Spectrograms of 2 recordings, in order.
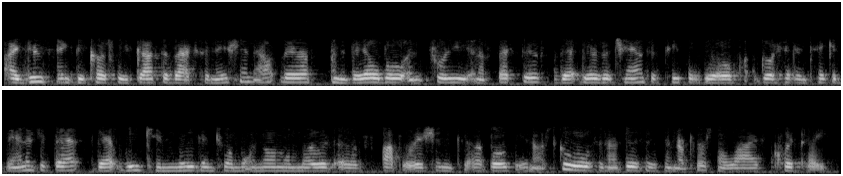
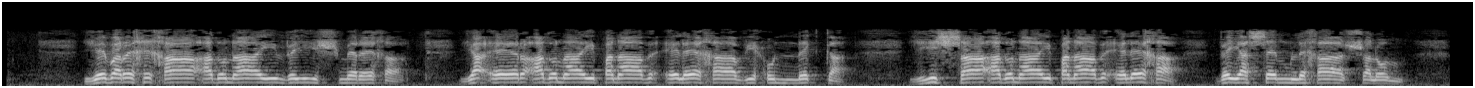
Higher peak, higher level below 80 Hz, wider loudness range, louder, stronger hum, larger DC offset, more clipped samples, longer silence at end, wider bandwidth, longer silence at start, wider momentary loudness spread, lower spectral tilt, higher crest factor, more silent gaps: about the same, -4 dBFS vs -4 dBFS; second, -64 dBFS vs -50 dBFS; about the same, 4 LU vs 2 LU; second, -23 LUFS vs -16 LUFS; neither; neither; neither; second, 0.15 s vs 0.3 s; second, 3.7 kHz vs 6 kHz; second, 0 s vs 0.45 s; about the same, 10 LU vs 10 LU; first, -9 dB/octave vs -2 dB/octave; about the same, 18 dB vs 14 dB; neither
